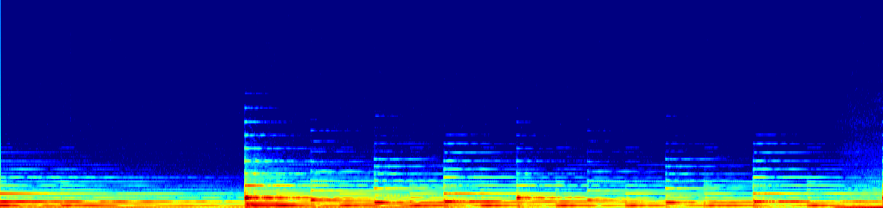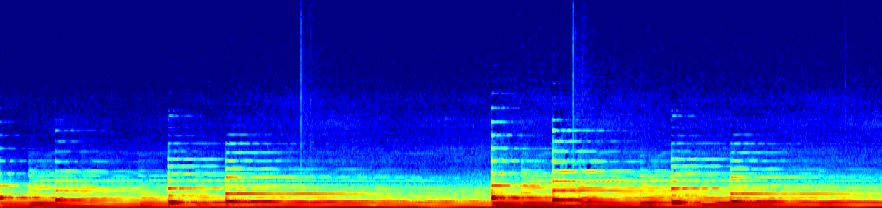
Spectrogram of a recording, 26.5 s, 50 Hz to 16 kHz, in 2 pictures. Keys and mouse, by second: 0.3 Tab, 1.0 ctrl+r, 4.6 ctrl+r, 10.4 click, 11.1 ctrl+r, 16.4 click, 16.7 Tab, 17.0 click, 17.8-19.3 drag, 19.9 click, 20.2 click, 21.2 click, 22.1-23.6 drag, 24.6 click, 25.9 click.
